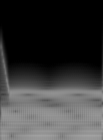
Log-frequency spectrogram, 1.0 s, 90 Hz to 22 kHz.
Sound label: HITEC LOW G1, ANALOG BASS; Music Store - Claudius Diemeter Schwerlos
